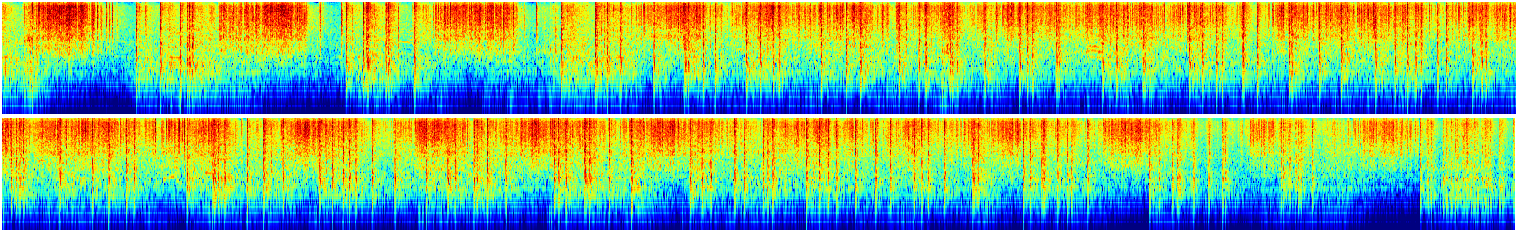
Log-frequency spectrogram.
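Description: Aerial fireworks display: a dense, unbroken barrage of bangs and crackling bursts overhead, many reports a second.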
